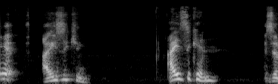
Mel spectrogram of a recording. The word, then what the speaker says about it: Eizouken: did you say it isakin isakin is it not isakin isakin it's isakin right because that's how they pronounce it in the show yeah okay it's it's similar to Spanish pronunciation i a e o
